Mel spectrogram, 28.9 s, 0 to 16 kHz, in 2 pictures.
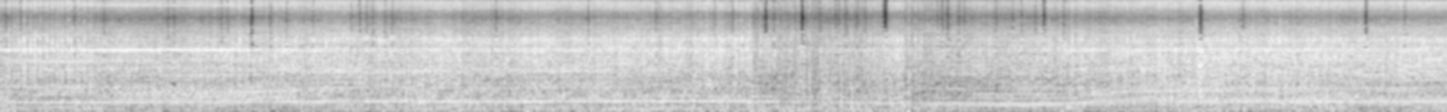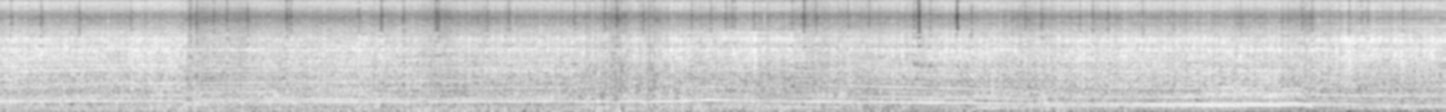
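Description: Onboard sound of a small-displacement racing motorcycle's engine at speed, its pitch rising and falling with the throttle and stepping abruptly at gear changes, about 16 seconds in and again near the end.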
